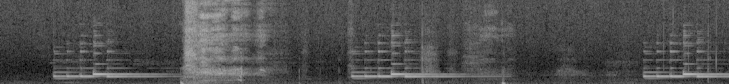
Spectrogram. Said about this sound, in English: The ringtone's kind of ruining the whole sleeping thing.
